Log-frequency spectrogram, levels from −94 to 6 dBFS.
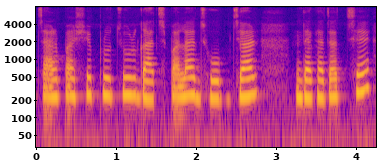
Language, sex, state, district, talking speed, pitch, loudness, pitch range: Bengali, female, Tripura, West Tripura, 100 wpm, 230 Hz, -15 LUFS, 220-245 Hz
